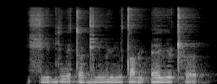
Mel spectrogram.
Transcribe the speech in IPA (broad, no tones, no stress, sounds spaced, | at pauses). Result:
x i bʲ ʊ w ɪ t œ ɡ i w y m i t a ɽ y ʔ ɛ lʲ ɛ ʈʰ ə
